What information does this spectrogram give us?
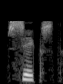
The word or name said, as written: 6th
